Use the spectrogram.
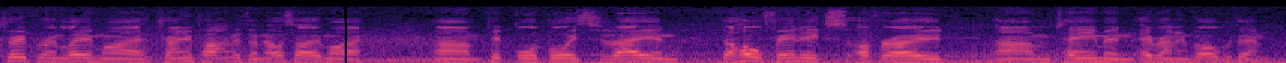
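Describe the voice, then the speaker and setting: A man with an Australian accent talks at a fairly quick pace in a high pitch and a flat, monotone delivery, with noticeable background noise and audible room echo. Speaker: motocross racer. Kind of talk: post-race interview. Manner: halting.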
